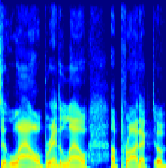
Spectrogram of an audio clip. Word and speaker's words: Lowe: Josh Lowe, that's how you say his last name, Lowe. And then Brandon Lowe, you pronounce it Lowe.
